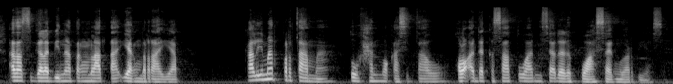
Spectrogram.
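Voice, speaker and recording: A woman in her sixties preaching a lively sermon to a church congregation, calling out to the audience and dropping to quiet asides. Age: 60s. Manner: animated, swings from loud high calls to low quiet asides. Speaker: pastor. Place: church service before a congregation.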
